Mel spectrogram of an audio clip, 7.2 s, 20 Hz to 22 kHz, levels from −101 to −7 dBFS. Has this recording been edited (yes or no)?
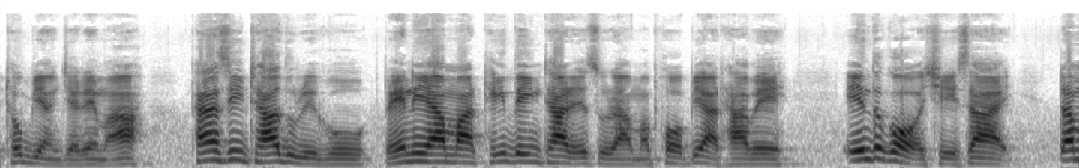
yes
